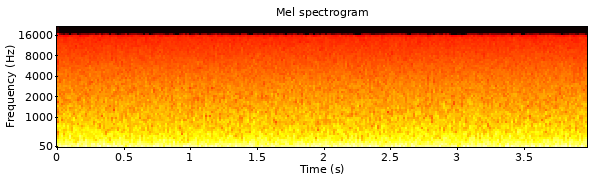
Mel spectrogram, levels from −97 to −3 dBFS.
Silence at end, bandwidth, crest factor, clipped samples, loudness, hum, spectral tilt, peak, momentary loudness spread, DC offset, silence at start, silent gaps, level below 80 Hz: 0 s; 16 kHz; 10 dB; under 0.1%; -17 LUFS; none; -6 dB/octave; -2 dBFS; 1 LU; under 0.1%; 0 s; none; -16 dBFS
